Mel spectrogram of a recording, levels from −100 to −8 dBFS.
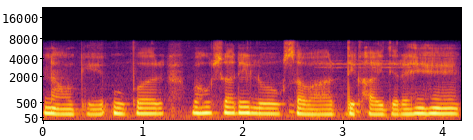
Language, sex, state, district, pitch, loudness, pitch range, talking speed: Hindi, female, Uttar Pradesh, Jyotiba Phule Nagar, 155 Hz, -16 LUFS, 145-160 Hz, 155 wpm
